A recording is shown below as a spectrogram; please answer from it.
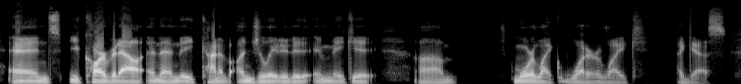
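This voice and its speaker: A man's voice: sits low, fairly bright tone, clear, resonant tone, no room sound, clean studio sound. A man co-hosting a podcast in casual chat, with an informal, wryly griping manner. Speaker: podcast co-host.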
